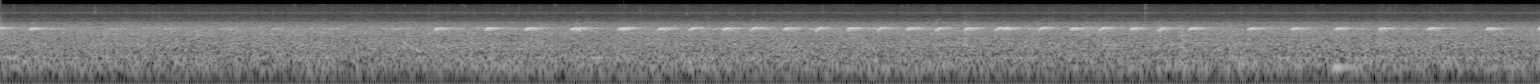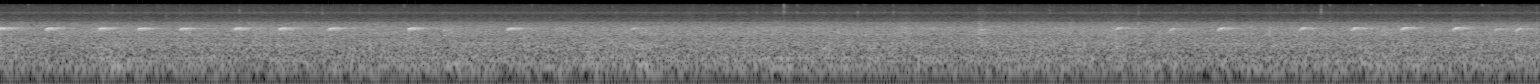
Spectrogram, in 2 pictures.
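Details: Toads croaking on a rainy night in Manu National Park, Cusco, Peru: rapid series of high, clicking croaks that rise and fade in bursts over steady rain hiss.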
